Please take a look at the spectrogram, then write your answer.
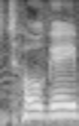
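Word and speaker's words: Touge: off the left there I think it's Toge Before Dawn is how you're supposed to pronounce it around here because we are Canadian we pronounce because it looks like Rouge with a t we call Twos Before Dawn there was somebody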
